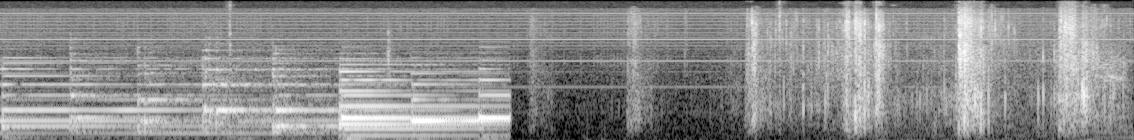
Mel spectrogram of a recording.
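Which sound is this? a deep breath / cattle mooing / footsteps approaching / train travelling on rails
footsteps approaching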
